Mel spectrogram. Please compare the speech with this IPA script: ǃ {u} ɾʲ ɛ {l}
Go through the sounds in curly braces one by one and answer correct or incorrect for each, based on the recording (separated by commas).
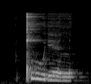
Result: correct, correct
